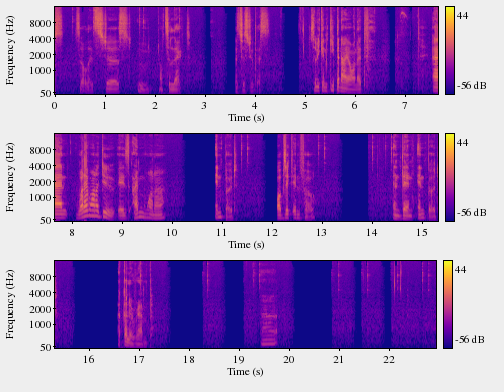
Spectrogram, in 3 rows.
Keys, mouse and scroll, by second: 0.3 click, 1.2 click, 1.6 click, 2.4-3.5 drag, 3.5-5.9 shift+middle drag, 5.9 click, 6.3-14.0 shift+middle drag, 7.3 shift+a, 14.2 click, 14.5 shift+a, 18.3 click, 19.2 click, 22.0-22.9 drag.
